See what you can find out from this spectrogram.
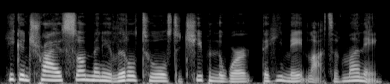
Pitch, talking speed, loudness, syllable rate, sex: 165 Hz, 245 wpm, -18 LUFS, 6.0 syllables/s, female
